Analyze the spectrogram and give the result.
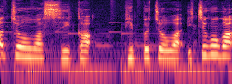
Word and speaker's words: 比布: 漢字で書くと比較の日に布と書いてピップと読む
